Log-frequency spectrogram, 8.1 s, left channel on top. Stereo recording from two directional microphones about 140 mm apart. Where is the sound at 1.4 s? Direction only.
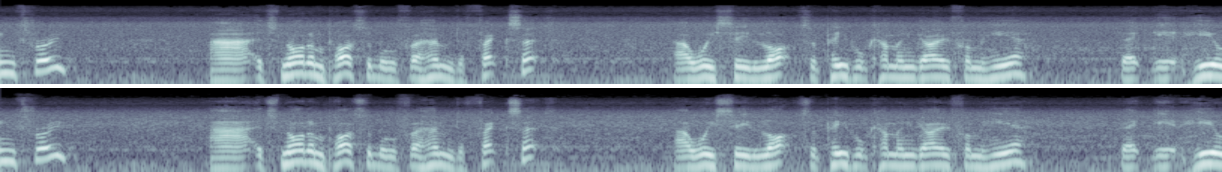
10° right (ahead or behind).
